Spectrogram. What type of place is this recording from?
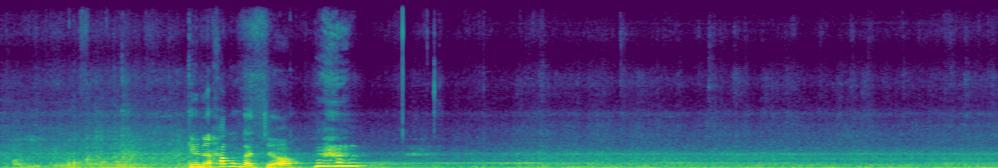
cafe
